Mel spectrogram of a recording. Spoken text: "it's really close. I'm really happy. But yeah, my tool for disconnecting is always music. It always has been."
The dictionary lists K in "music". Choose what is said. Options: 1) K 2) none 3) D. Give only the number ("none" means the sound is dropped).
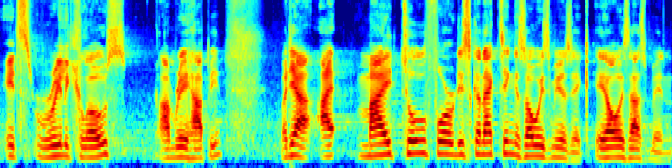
1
